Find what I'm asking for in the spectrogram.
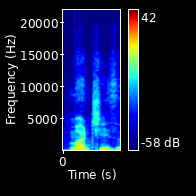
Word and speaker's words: Mochis: Mochis oder Mochis? – Mochis ist richtig.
